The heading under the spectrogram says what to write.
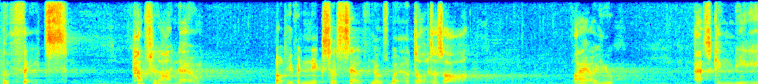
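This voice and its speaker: Using a put-on character voice at medium pitch, a man speaks at a moderate pace with long, frequent pauses over clear background noise. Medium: video game. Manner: stern, formal.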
